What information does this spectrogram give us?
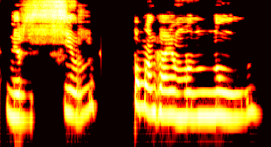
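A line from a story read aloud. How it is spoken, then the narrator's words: Theatrical moan. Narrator (Russian): Картинно закатывая глаза, простонала с земли Аленка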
